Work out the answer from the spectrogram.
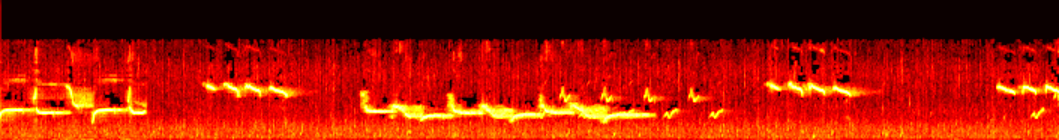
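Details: Cinereous tit (gelatik batu) singing in gacor style, high clear whistled notes sliding up and down in short two- and three-note phrases, bursts separated by brief pauses, over a faint steady hiss.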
